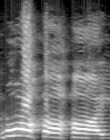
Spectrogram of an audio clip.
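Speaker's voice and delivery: slow, loud hammy villain cackle; evil laugh. Retold or imitated. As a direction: mwahaha like a cartoon bad guy. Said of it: "he's cartoonishly evil".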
